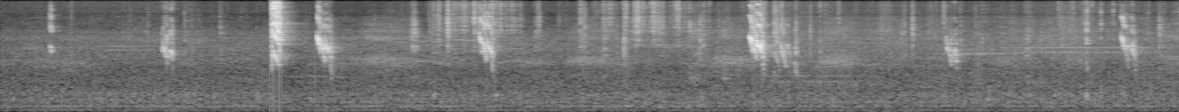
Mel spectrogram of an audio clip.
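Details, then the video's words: Pet budgies chirping at home while playing: scattered single high chirps and short twitters, sometimes in pairs, several seconds apart over a low steady indoor hum. "My Cute Budgies Chirping Sounds"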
